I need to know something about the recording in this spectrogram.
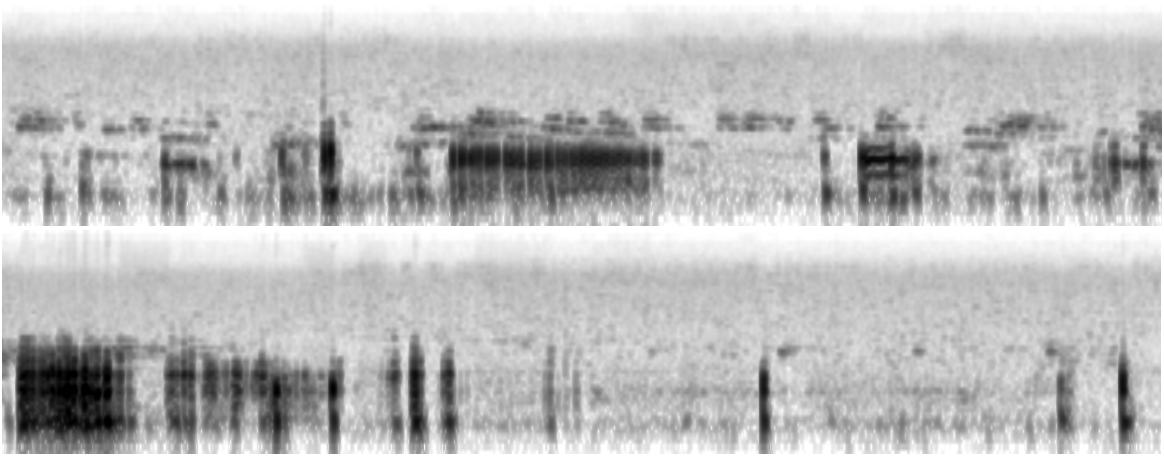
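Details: Stomach growling in a fit adult male heard with a stethoscope over the abdomen: irregular gurgles and longer rumbling growls with short clicks between; normal bowel sounds (borborygmi).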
